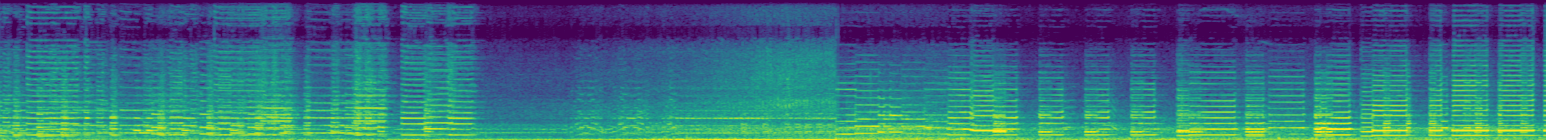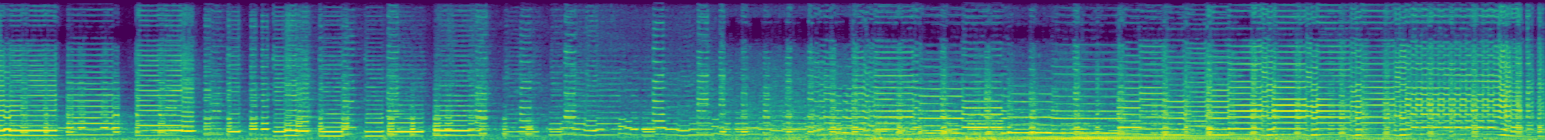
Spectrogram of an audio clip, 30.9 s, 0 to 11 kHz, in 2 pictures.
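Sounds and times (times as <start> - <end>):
musical air horn playing a tune: 0.0 - 30.9
low rumble: 0.9 - 9.8.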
